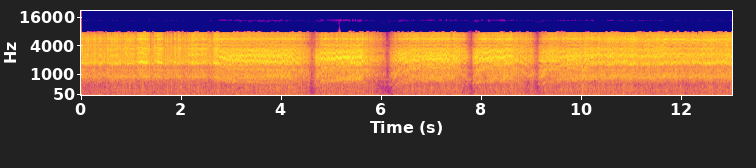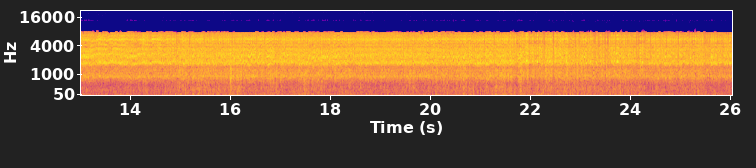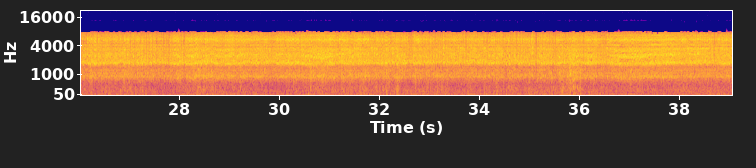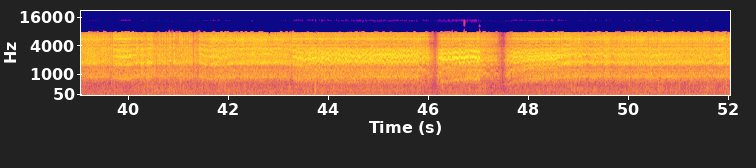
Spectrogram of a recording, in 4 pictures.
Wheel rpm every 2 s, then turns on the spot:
230, 220, 120, 140, 140, 210, 230, 230, 230, 230, 230, 240, 240, 240, 230, 230, 230, 230, 230, 230, 230, 220, 200, 120, 190, 230.
none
